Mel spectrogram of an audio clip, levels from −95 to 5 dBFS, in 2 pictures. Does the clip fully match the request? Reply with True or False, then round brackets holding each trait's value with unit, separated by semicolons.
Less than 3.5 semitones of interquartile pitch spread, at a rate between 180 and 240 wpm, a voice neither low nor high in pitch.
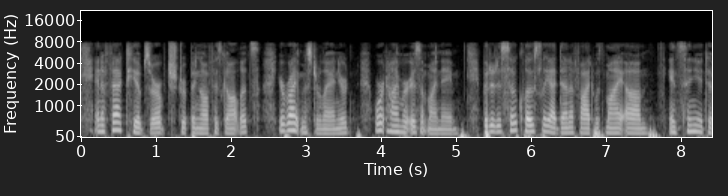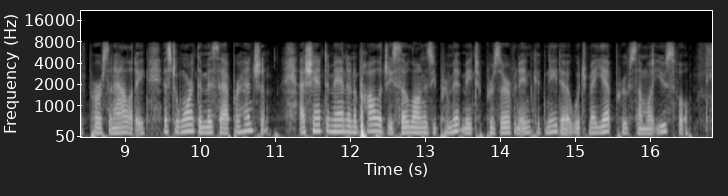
False (4.2 semitones; 190 wpm; 165 Hz)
